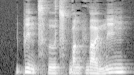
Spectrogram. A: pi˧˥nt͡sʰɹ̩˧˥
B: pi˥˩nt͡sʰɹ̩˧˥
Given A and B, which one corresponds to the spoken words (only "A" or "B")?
B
